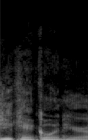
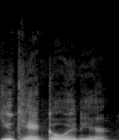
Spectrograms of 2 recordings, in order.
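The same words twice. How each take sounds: First: Low, soft hint of a Jamaican nurse; Jamaican accent. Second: Said in the usual way. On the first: Friend mimics the Jamaican nurse at the door, low Jamaican accent. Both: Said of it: "The Jamaican lady".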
